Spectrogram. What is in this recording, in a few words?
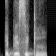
"epicycle", Indian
